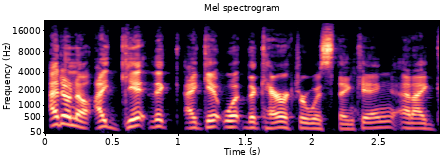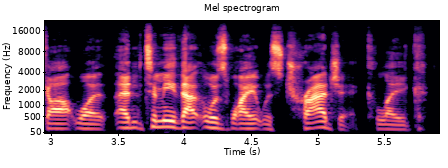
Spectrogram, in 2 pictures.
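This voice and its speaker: A man in a casual, animated pop-culture chat as a podcast guest, talking informally and acting out imagined remarks. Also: fairly high pitch, a little fast, no room sound, studio quality.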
